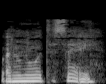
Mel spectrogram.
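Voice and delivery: high, tearful and overwhelmed; touched woman at a loss; wobbly voice. A narrator's reading. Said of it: "her voice wobbly".

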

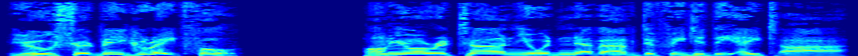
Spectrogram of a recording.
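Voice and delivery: high, loud indignation; indignant retort. A narrator's reading. Dwarf demands gratitude from the elf, indignant. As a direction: throw it back at the accuser.

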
